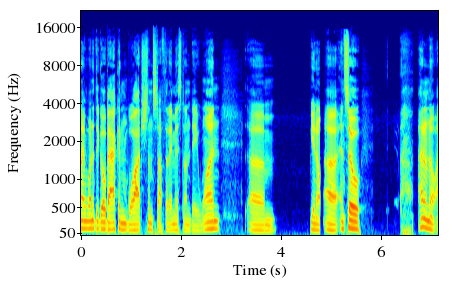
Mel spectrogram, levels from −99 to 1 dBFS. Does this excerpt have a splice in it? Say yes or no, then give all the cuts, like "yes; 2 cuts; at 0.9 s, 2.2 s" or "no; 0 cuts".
yes; 2 cuts; at 3.3 s, 4.8 s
